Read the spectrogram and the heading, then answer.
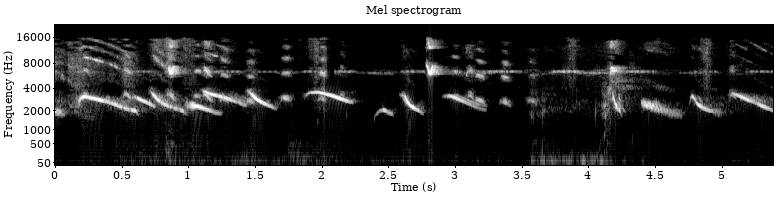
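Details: Green-winged saltator song, meant to stimulate other saltators to sing. A rapid string of clear, descending whistled slurs repeats, each note sliding down, with a short break midway. A faint steady high tone persists behind.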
